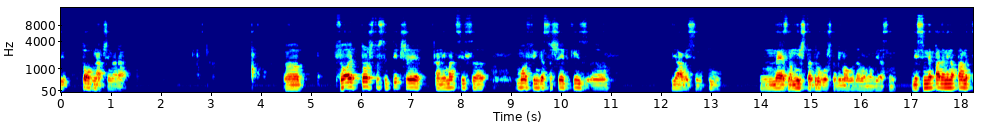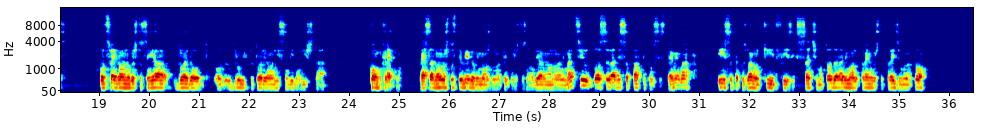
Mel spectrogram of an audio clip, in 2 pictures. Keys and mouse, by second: 2.9 x.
